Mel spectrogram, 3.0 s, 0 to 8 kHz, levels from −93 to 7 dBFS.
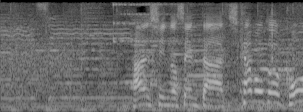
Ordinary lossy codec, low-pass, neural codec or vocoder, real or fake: MP3, 64 kbps; 7.2 kHz; none; real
